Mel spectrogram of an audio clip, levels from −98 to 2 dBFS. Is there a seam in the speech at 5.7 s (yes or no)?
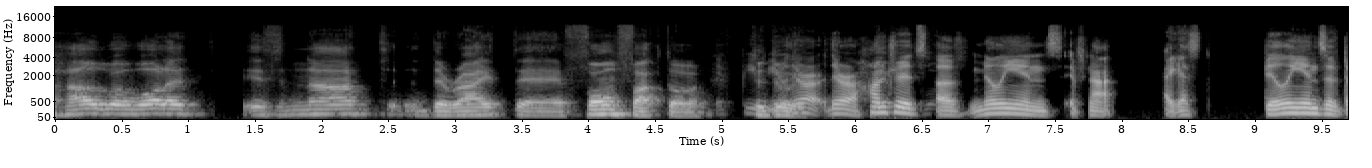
yes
